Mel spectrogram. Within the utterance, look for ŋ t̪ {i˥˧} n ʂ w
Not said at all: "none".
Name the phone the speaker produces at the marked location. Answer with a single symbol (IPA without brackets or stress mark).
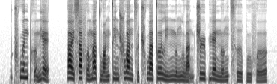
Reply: i˥˧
